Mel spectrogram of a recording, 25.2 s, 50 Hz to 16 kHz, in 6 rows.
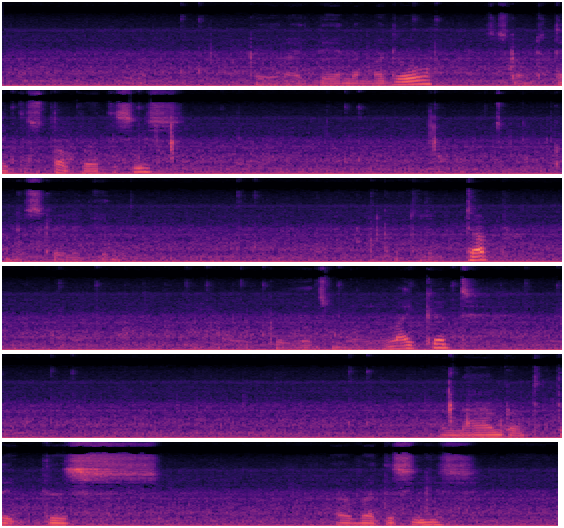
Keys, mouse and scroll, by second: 1.8-3.1 scroll up 3, 3.1 right click, 4.3 alt+right click, 5.1 alt+shift+right click, 5.6 scroll down 3, 5.8 scroll up 1, 6.8 alt+shift+right click, 8.4 s, 10.3 click, 11.1 KP_7, 13.0 scroll down 1, 13.2 middle click, 13.7-14.0 scroll up 1, 14.0 middle click, 15.3-15.7 scroll up 3, 15.7 middle click, 15.7 scroll down 1, 17.2 middle click, 18.0-18.7 scroll up 2, 19.4 alt+right click.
